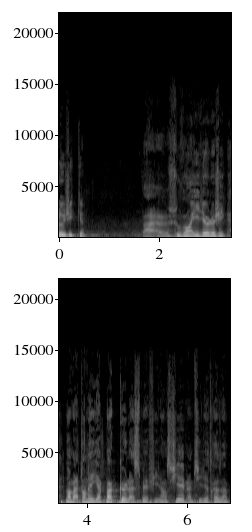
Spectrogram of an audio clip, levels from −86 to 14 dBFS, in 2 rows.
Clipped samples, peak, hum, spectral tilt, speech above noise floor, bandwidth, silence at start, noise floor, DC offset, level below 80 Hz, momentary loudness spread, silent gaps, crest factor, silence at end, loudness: under 0.1%; -10 dBFS; none; -7 dB/octave; 33 dB; 13.5 kHz; 0 s; -60 dBFS; under 0.1%; -56 dBFS; 12 LU; none; 20 dB; 0 s; -29 LUFS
